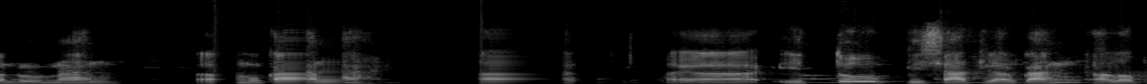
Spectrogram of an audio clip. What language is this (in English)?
Indonesian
